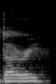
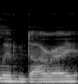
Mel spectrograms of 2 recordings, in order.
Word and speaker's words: Ludum Dare: I think I've heard people pronounce it Dari. I pronounce it Ludum Dare, and I think I have looked it up before. And I think it is Ludum Dare.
